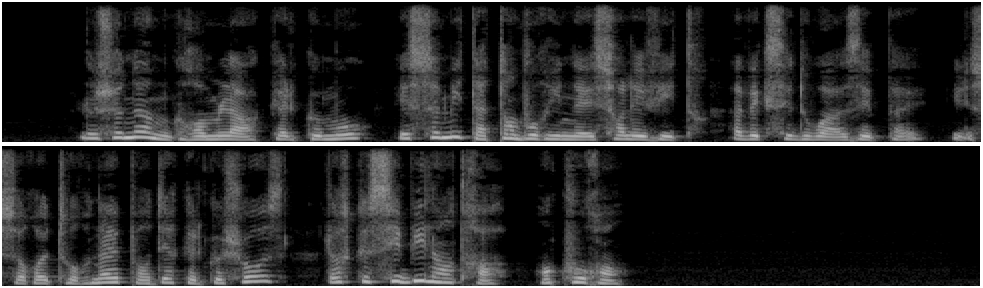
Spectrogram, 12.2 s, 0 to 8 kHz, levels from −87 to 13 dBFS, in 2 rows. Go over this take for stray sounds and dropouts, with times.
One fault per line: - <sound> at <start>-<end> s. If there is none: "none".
none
